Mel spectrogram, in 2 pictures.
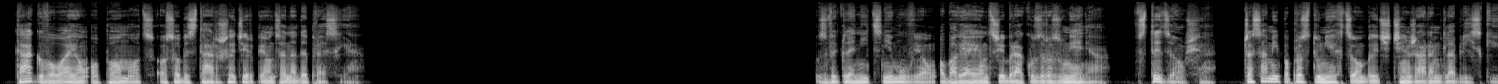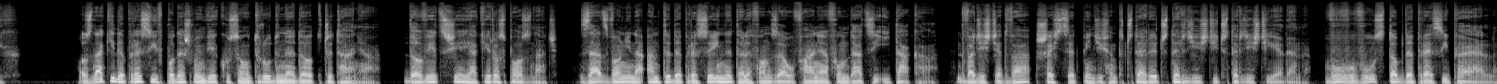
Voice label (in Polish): spot radiowy; srebrny odcien depresji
